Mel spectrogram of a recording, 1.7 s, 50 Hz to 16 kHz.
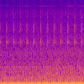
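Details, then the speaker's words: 1986 Nissan 300ZX first start after long sitting, hot day, oil slightly low: rough idle with a light, fast tick over the low rumble; first thought rod knock, then suspected lifter tick, unconfirmed. "of sounds like it has a rod knock nah that's a that's a lifter i guess"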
